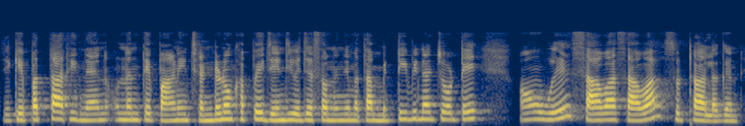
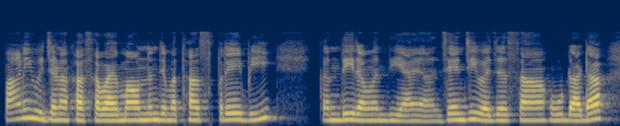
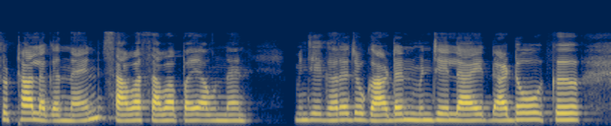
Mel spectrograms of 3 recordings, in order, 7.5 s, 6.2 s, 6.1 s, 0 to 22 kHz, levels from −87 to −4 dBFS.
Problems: none marked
